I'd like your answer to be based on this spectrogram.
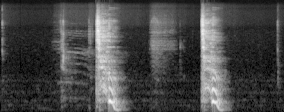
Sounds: Sneeze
